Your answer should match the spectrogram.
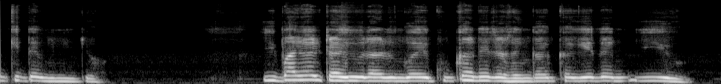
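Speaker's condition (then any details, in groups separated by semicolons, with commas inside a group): Brain lesion disability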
